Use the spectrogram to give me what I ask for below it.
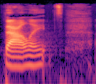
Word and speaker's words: phthalates: And we see things like plasticizers with BPA or, or, or, phthalates, they're called. I always mispronounce, but phthalates.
